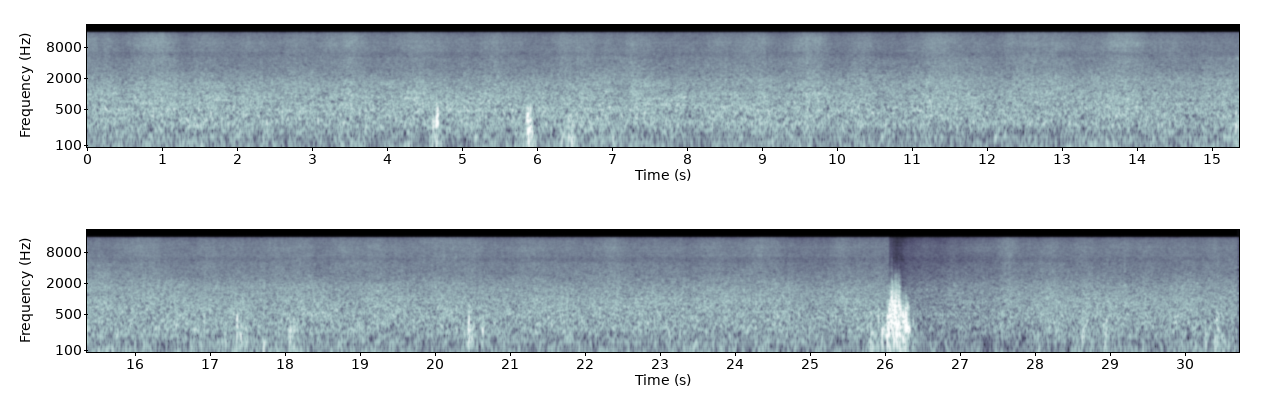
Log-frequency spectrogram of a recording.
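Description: Steady wind blowing on the microphone over the wash of sea water from a moving ship. A few brief knocks are heard, and a short, louder buffet of noise comes near the end.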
